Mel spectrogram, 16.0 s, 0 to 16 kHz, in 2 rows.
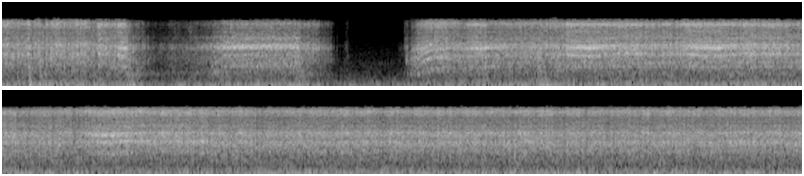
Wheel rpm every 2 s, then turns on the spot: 150, 70, 180, 230, 230, 230, 230, 230.
0-4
